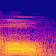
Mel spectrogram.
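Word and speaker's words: を: hal yang berikutnya adalah Oh ini bacanya o o Hai ini hurufnya ya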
